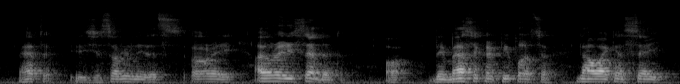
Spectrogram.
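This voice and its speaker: A man's fairly quick, fairly evenly intoned speech with audible room echo. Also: long, frequent pauses. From Ukraine. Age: 80s+. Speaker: interviewee. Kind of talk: interview. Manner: halting.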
